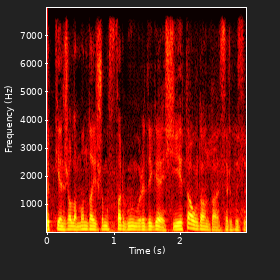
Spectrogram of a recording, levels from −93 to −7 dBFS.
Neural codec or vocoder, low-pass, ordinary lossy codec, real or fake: codec, 16 kHz, 2 kbps, X-Codec, WavLM features, trained on Multilingual LibriSpeech; none; none; fake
